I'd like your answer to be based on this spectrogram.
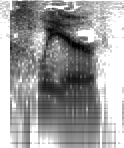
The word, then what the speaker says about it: Xlear: And I would recommend you try a good sinus nasal wash called Clear Nasal Spray or Nasal Wash, Clear Nasal Wash. And that's spelled X-L-E-A-R. The X is for xylitol.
